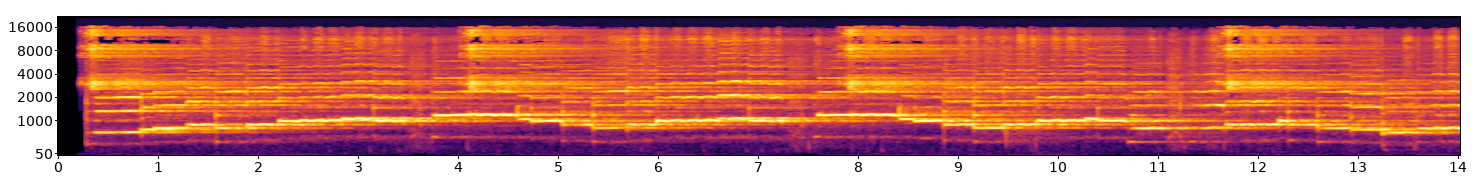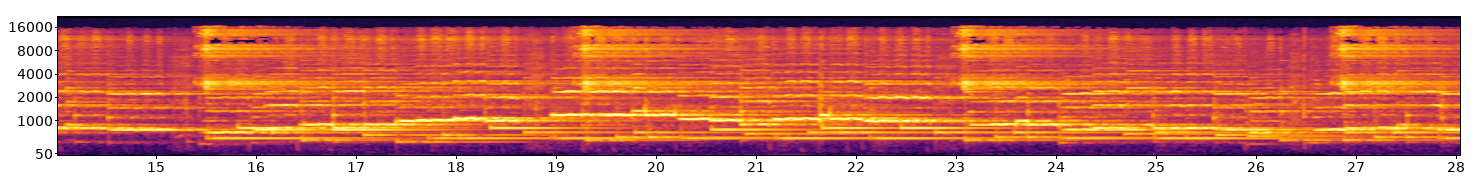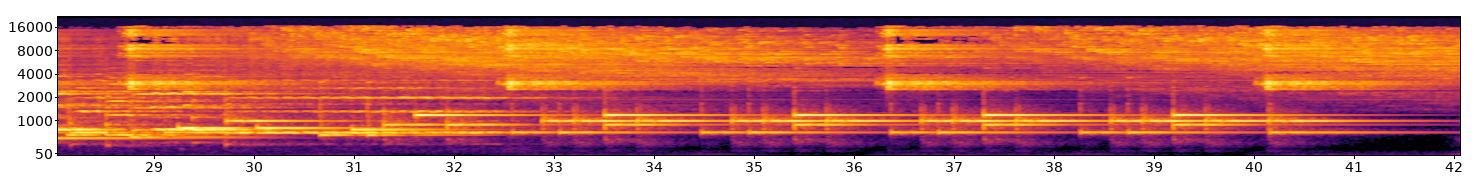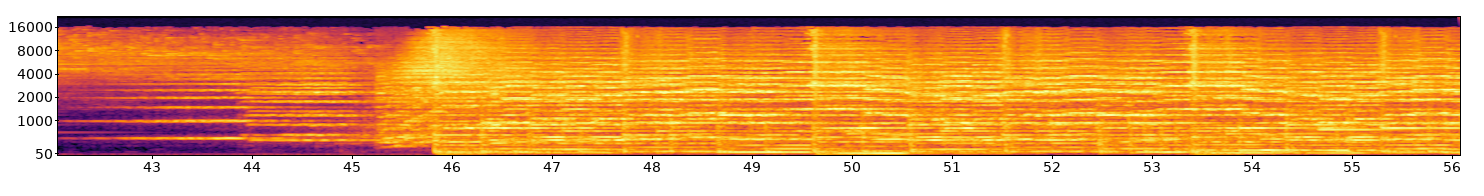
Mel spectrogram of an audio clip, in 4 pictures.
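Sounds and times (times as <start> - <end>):
background music: 0.2 - 56.0.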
